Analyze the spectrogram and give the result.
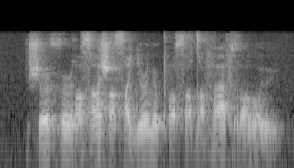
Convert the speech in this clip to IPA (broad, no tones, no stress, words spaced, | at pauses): ʃə˞ xə˞ ɾə˞zˤaʃɛ sˤaʎə˞lə˞pʰø sˤɛdˤøvafrɔ lˠy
